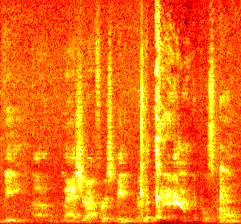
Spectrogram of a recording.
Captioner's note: woman coughing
